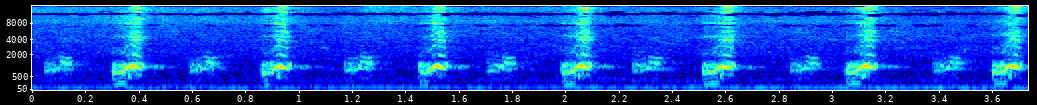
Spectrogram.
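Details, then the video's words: Young decoy White-breasted Waterhen calling against a wild bird: clean, evenly spaced harsh notes, each loud call trailed by a fainter one, around two calls per second. "Quốc Mồi Tơ Ra Trận Gặp Bổi Rừng Đấu Cực Căng"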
